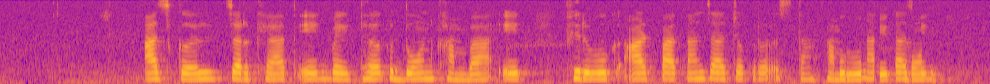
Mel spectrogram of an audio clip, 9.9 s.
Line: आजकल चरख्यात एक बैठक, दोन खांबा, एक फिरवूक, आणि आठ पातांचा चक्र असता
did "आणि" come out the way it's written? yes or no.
no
